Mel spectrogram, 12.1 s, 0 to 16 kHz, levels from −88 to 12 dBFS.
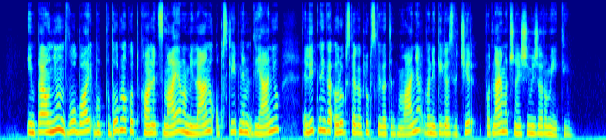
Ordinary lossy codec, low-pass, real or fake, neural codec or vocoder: none; 14.4 kHz; fake; codec, 44.1 kHz, 3.4 kbps, Pupu-Codec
